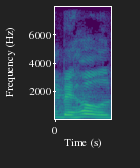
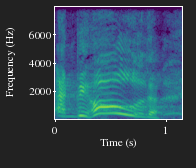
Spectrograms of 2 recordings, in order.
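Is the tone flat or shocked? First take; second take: flat; shocked. First: It is said flatly, without excitement. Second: It is said with shocked excitement.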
